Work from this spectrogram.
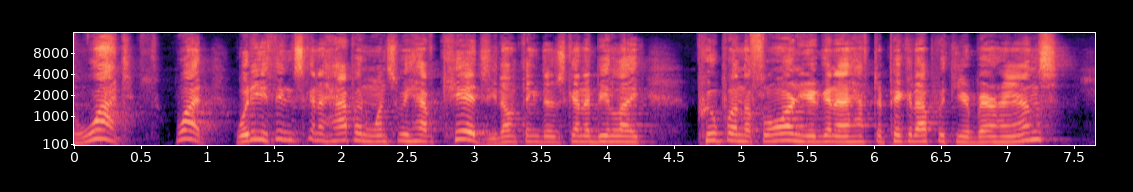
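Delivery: put-on indignant defensiveness. Retelling a woman turning on the man beside her, mock-defensive retort. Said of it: "gets defensive towards him, and she says".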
